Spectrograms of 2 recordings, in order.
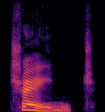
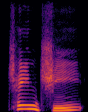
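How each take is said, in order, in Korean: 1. 이 단어는 숨이 섞인 J 소리로 끝나요. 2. 이 단어는 센 G 소리로 끝나요. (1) "change 이렇게요" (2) "change 아니고 그건 찍찍 G이죠"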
